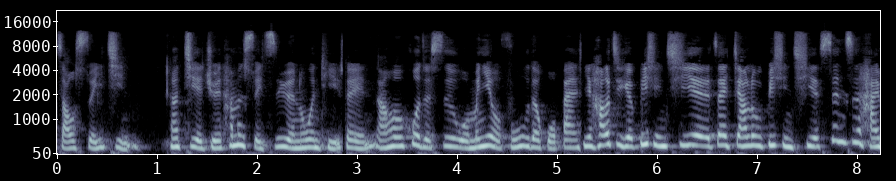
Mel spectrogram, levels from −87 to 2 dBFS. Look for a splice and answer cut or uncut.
cut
